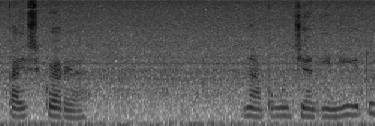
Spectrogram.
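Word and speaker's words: chi-square: Goodness of it adalah k Square itu bacanya k Square ya Nah pengujian ini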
